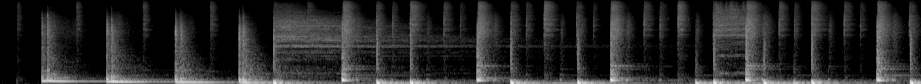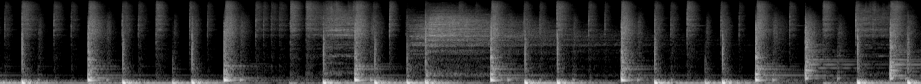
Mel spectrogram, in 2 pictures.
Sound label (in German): OH symm. Snare ohne Aligning Vergleich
